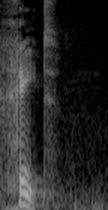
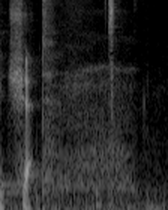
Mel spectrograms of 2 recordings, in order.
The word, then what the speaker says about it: Het: ape letter is the hate now hate has an unfortunate spelling you see that you want to say Chet and it is not Chet and in fact any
